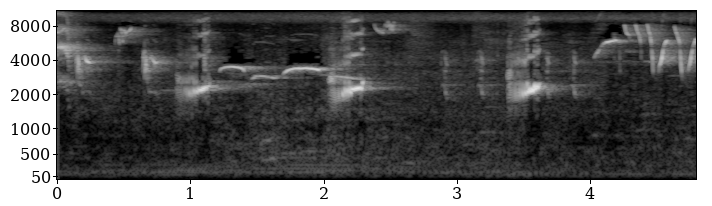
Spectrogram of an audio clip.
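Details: Oriental magpie-robin in full song, played as a lure to start a rival singing: sparse sweeping whistles and rising squeaks at irregular intervals above steady background noise.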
